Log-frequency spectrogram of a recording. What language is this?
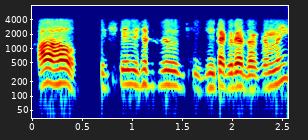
Odia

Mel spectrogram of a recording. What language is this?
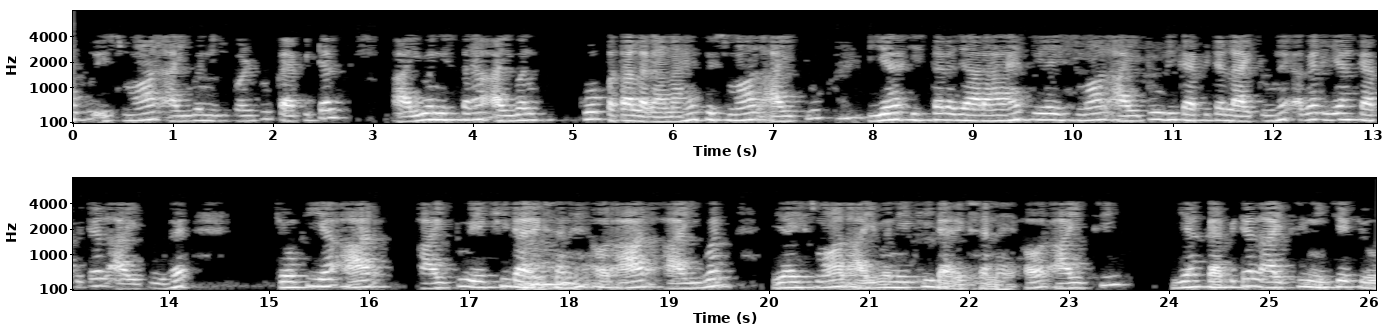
Hindi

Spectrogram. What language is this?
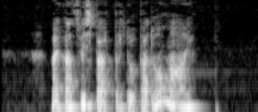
Latvian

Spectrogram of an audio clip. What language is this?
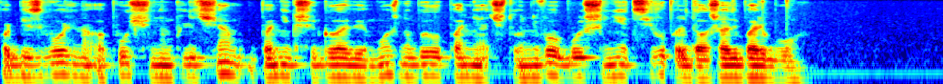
Russian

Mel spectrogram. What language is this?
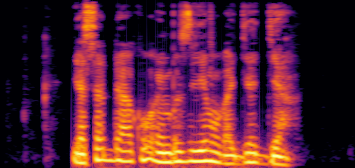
Ganda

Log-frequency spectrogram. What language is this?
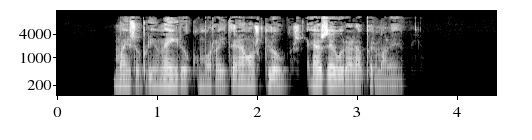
Galician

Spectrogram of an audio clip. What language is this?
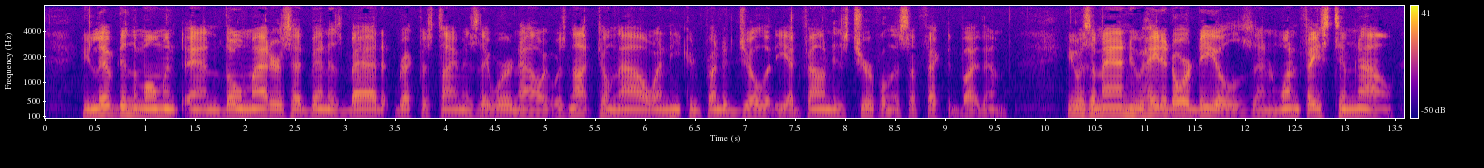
English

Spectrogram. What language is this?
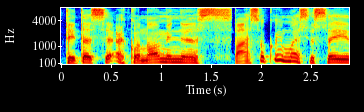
Lithuanian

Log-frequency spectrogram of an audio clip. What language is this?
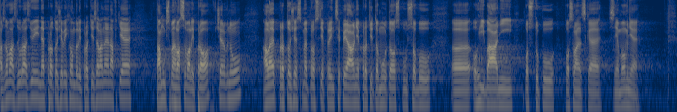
Czech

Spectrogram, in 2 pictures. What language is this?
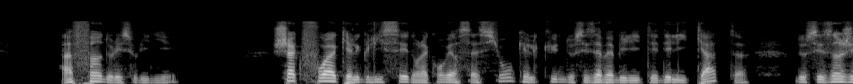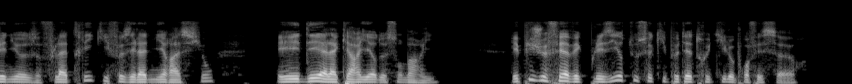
French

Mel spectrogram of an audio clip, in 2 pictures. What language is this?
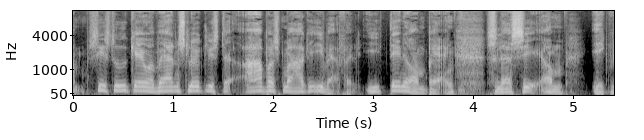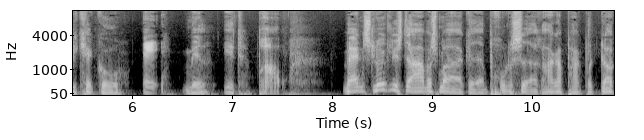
Danish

